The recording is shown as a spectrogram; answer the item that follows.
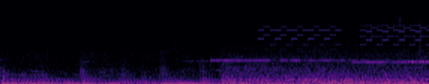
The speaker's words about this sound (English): I wish his phone ring was when the Saints go marching in.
